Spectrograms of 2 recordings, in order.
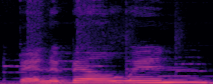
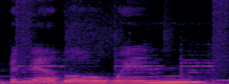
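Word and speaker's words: Benebell Wen: a workbook this is I'm going to mispronounce her name because I've never heard it said out loud it is b e n e b e l l when w n benel Win benel Win benel Win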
